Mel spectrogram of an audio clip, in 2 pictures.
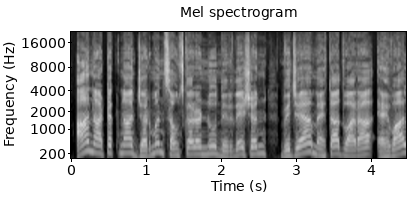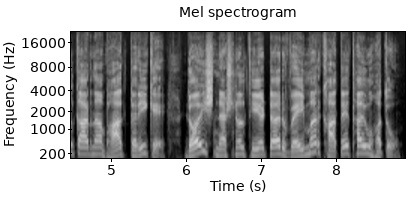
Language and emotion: Gujarati, neutral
